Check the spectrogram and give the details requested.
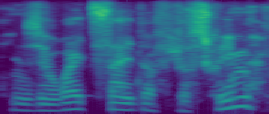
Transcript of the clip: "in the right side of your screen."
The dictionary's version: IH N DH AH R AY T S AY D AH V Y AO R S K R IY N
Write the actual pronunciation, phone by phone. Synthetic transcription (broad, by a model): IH N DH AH W AY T S AY D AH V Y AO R S K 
